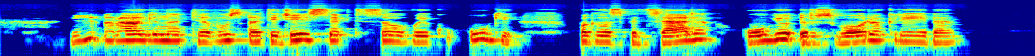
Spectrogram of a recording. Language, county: Lithuanian, Vilnius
